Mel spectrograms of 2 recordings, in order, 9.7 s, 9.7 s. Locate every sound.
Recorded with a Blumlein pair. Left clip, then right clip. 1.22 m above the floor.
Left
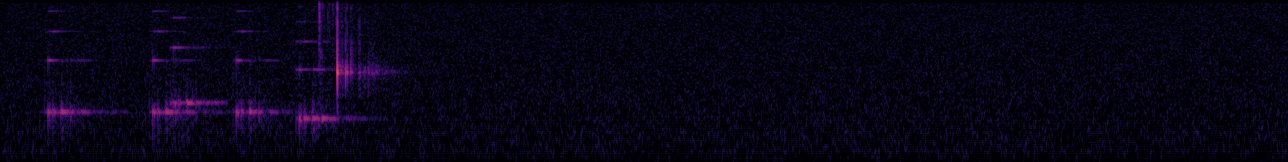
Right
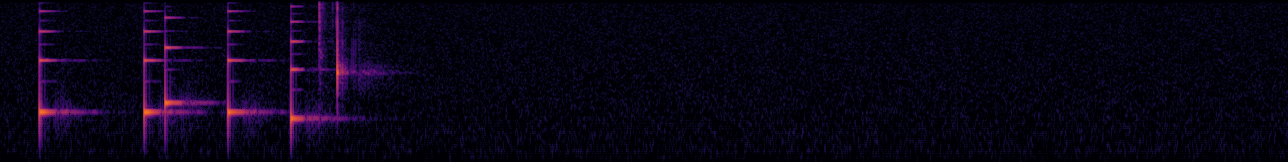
0.3 s a ringtone: 45° right, 1.0 m
2.4 s dripping: 25° right, 1.0 m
